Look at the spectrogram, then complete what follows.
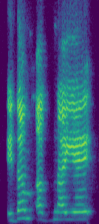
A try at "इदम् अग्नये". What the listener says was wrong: फिर आपने भी वही गलती करी है जो स्वराज गुप्ता जी कर रहे थे, इदम अग्नय बोला, यहाँ इदम अग्नय नहीं बोल सकते यहाँ पर।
